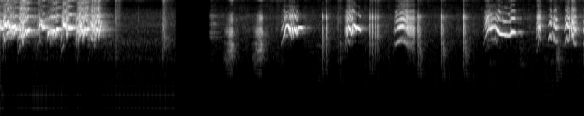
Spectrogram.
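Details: Javan myna song used as a lure for a silent caged myna. A loud burst of harsh rasping chatter comes first, then a short gap, then separate squawks and bent, slurred whistles, about two each second.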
